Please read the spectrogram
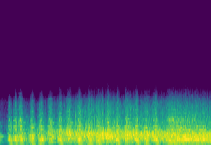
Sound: instrumental music; audience applauding

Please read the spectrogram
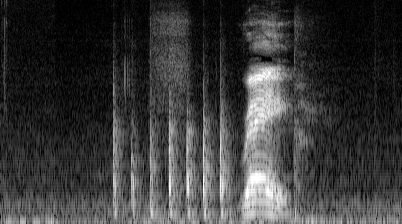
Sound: knocking

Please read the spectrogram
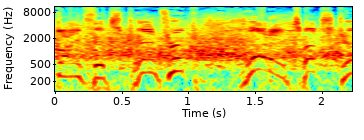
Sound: nats: cheering

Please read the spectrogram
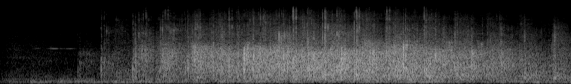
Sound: audience applauding

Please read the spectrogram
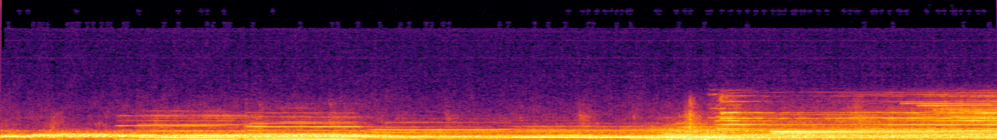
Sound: wind whoosing; intense instrumental music

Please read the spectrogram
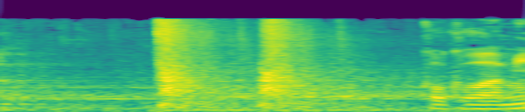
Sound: two knocks on wall

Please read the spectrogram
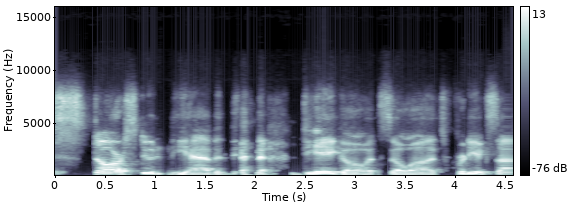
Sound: chuckles

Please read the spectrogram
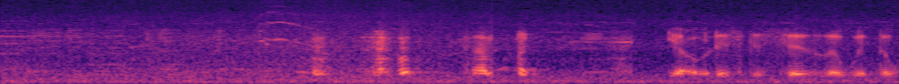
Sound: radio static

